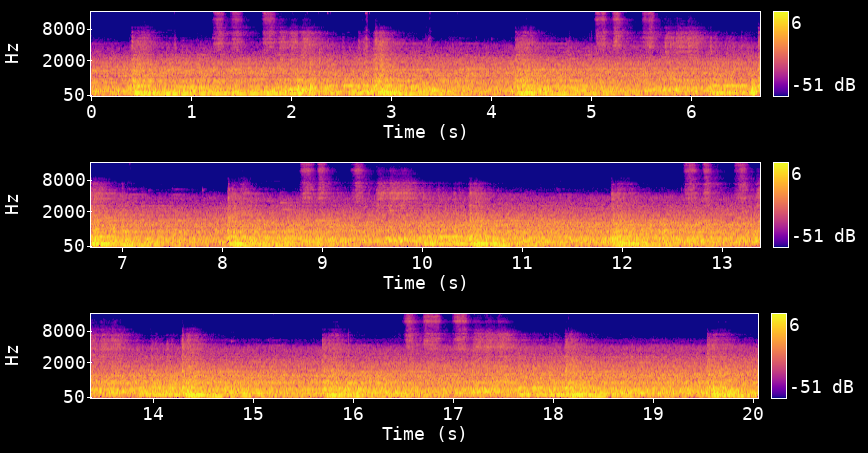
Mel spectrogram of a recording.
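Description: Music with a deep, drum-heavy beat over the steady road noise of a car driving on a highway.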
